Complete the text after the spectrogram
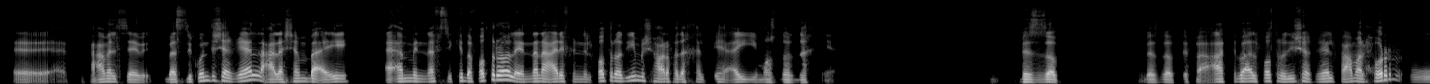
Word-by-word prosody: آآ، - - -7 0.2
في 105 - -6
عمل 130 +3 +1
ثابت، 110 -3 -3
بس 115 +3 0
كنت 170 +7 0
شغال 175 +3 +3
علشان 120 +5 +1
بقى - - +6
إيه، 135 0 +1 0.4
أأمّن 140 0 0
نفسي 130 -1 -5
كده 160 -3 0
فترة، 210 +8 +5
لإن 135 -7 +3
أنا 140 -1 +4
عارف 130 +1 +2
إن 120 -1 -10
الفترة 155 +6 +1
دي 170 +6 -2
مش 175 -6 -5
هاعرف 135 -1 +1
أدخّل 120 0 -3
فيها 125 -2 -7
أي 115 0 -2
مصدر 110 0 -5
دخل 105 0 -8
يعني. - - -24 1.8
بالضبط، 115 -1 +3 0.8
بالضبط، - - -4
فقعدت 130 +2 -2
بقى 140 0 +4
الفترة 140 0 0
دي 130 - -1
شغّال 135 -1 -1
في - - -4
عمل 135 -2 +1
حُرّ 210 - +3
و 110 - -16
135 Hz, 165 wpm, -24 LUFS, 120-155 Hz, 1.8 s, بقى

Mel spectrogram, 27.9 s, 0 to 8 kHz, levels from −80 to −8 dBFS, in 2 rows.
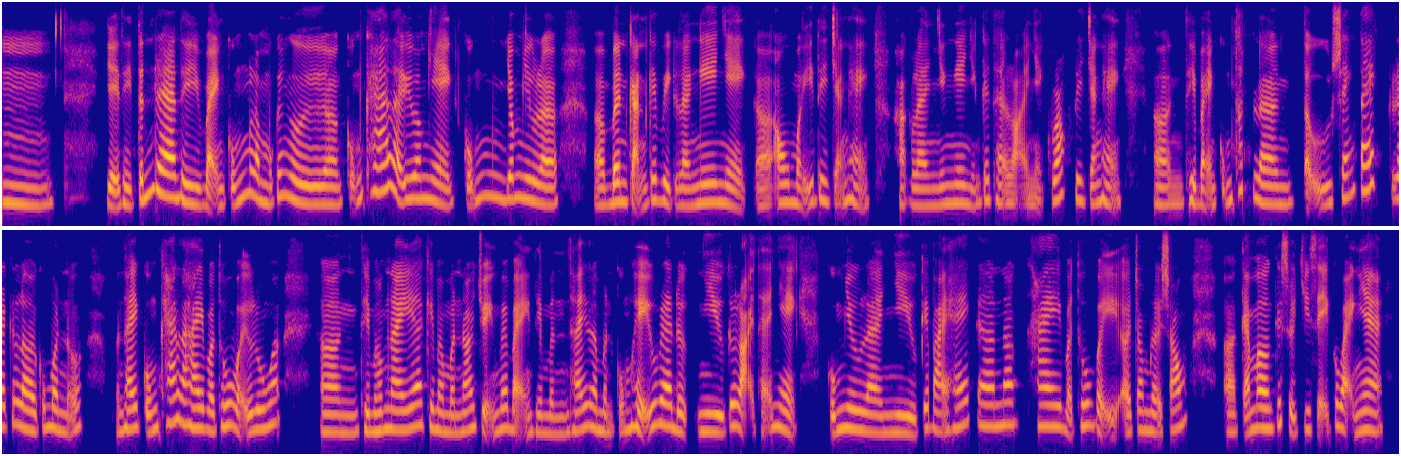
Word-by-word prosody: Ừm, 200 -2 -4 0.5
vậy 170 -3 +4
thì 185 -1 -2
tính 260 - +1
ra 285 -5 +9
thì 205 -5 +2
bạn 180 - +4
cũng 240 - -4
là 270 - +3
một 210 -4 -4
cái 285 +1 -3
người, 205 -6 +1
ờ, 195 -1 +2
cũng 250 - -7
khá 335 +3 +3
là 380 - +4
yêu 250 +4 +3
âm 260 0 0
nhạc, 215 -7 +1
cũng 265 0 -6
giống 255 +1 +2
như 245 -3 0
là, 190 -3 +5 0.4
ờ, - - +1
bên 220 +3 +5
cạnh - - +5
cái 245 0 -1
việc 215 -6 -2
là 180 0 0
nghe 210 +3 +1
nhạc, 190 -7 0
ờ, - - -2
Âu 215 +1 +2
Mỹ 210 +1 -3
đi 240 -1 -3
chẳng 235 - -1
hạn, 250 - -3 0.3
hoặc - - -3
là 180 -1 +1
như 185 +2 -6
nghe 210 0 -2
những 190 0 -9
cái 240 - -4
thể 205 -4 -3
loại - - -2
nhạc - - -8
rock 250 +5 +2
đi 240 -2 -3
chẳng 205 +2 -2
hạn, 220 -1 -2 0.3
ờ, 190 - -1 0.2
thì - - 0
bạn 185 -1 0
cũng 225 - -8
thích 345 +6 -6
là 210 -6 +3 0.2
tự 190 - -1
sáng 265 +8 0
tác 360 +5 +3
ra 255 - 0
cái 275 +2 -4
lời 220 -4 +4
của 240 - -7
mình 235 -4 +1
nữa. 245 +5 -5 0.3
Mình 205 - -8
thấy 230 +1 +4
cũng 210 +1 -3
khá 295 +4 +1
là 295 -3 +3
hay 240 -2 +3
và 210 -2 +1
thú 260 +2 -1
vị - - -2
luôn 230 +6 -1
á. 290 - 0 0.4
Ờ, 200 -1 +2 0.2
thì 215 - -1
hôm 210 +3 -1
nay 225 +1 +4
á, 265 +1 +4
khi 240 - -2
mà 210 - -1
mình 190 -1 -4
nói 220 +3 +1
chuyện 200 - 0
với 240 +1 +1
bạn 185 - +2
thì 195 - -5
mình 180 0 -7
thấy 215 +4 +1
là 245 - +1
mình 205 -3 -5
cũng 230 - -6
hiểu 250 +2 +3
ra 265 -3 +6
được 205 -6 -2
nhiều 200 -1 -1
cái 265 - +2
loại - - +4
thể - - -3
nhạc 225 -6 0 0.3
cũng 190 +6 -3
như 230 -2 +1
là 200 -2 +2
nhiều 190 -2 -3
cái 240 - -1
bài 220 -3 +1
hát 255 +5 -1
á 260 -1 +2
nó 275 +1 +1
hay 260 -1 +1
và - - -3
thú 265 0 -3
vị - - 0
ở - - -1
trong 220 0 -4
đời 200 - -2
sống. 235 +5 +1 0.4
Ờ, - - -2
cảm 245 - +2
ơn 235 -1 +6
cái 280 - -5
sự 180 - -3
chia 225 - -6
sẻ - - 0
của 265 - -2
bạn 190 - +2
nha! 215 -1 +2
225 Hz, 275 wpm, -25 LUFS, 200-255 Hz, 0.5 s, ra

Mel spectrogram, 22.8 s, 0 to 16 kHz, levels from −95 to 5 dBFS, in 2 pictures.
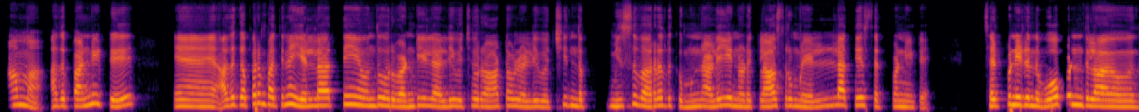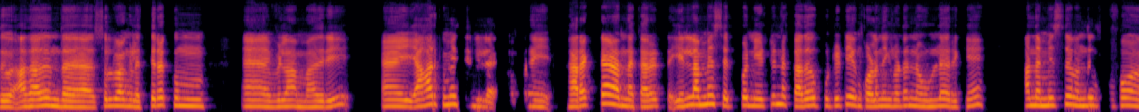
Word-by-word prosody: ஆமா. 255 -3 +1 0.2
அத 215 - -1
பண்ணிட்டு, 245 -1 +1 0.6
அ - - +2 0.4
அதுக்கப்புறம் 255 +6 +1
பார்த்தீங்கன்னா, 260 0 +3
எல்லாத்தையும் 240 +3 +3
வந்து 230 +2 +1
ஒரு 220 - +1
வண்டியில 215 +2 0
அள்ளி 205 +2 -1
வச்சு 210 +2 -7
ஒரு 205 - -2
ஆட்டோல 210 +1 -2
அள்ளி 195 +1 -2
வச்சு, 190 +4 -10
இந்த 220 -2 0 0.3
மிஸ் 215 +3 -4
வர்றதுக்கு 220 0 -1
முன்னாலேயே, 210 +4 +1
என்னோட 205 -2 -1
கிளாஸ் 205 +2 +2
ரூம்ல 210 -3 -1
எல்லாத்தையும் 245 +3 0
செட் 205 -1 -6
பண்ணிட்டேன். 185 -5 -4 0.6
செட் 220 0 +2
பண்ணிட்டு 260 -2 +5
இந்த 215 - +2
ஓப்பன்விழா, 255 -5 +3 0.6
அதாவது 210 +3 +3
இந்த 205 -2 +2 0.3
சொல்லுவாங்கல்ல 220 -3 0
திறக்கும் 240 -1 0 0.6
அ - - +2 0.3
விழா 205 +1 0 0.2
மாதிரி. 195 +2 -1 0.5
அ - - +2 0.3
யாருக்குமே 265 +4 +1
தெரியல. 210 -5 -5 0.2
அப்புறம் 210 -10 -7
எ - - -6 0.3
கரெக்டா 235 +8 +3
அந்த 225 -4 0
கரெக்ட் 215 -1 -1
எல்லாமே 260 +3 +3
செட் 225 -1 -3
பண்ணிட்டு, 230 +1 -1
நான் 270 -3 -5
கதவ 215 +3 +2
பூட்டிட்டு, 230 +3 -3
என் 225 -2 -6
குழந்தைங்களோட 215 +2 -1
நான் 205 -1 -2
உள்ள 210 +2 -2
இருக்கேன். 220 +7 -6 0.5
அந்த 240 0 +3
மிஸ்ஸ 240 +1 -4
வந்து 235 +1 0 0.3
ஃபோ 245 - 0
225 Hz, 160 wpm, -23 LUFS, 210-245 Hz, 0.6 s, பண்ணிட்டு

